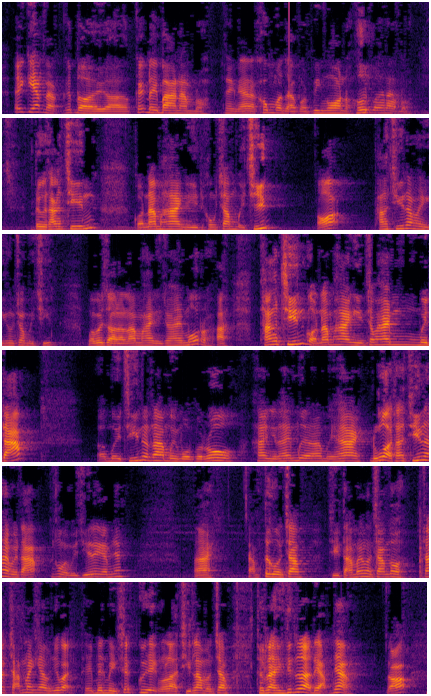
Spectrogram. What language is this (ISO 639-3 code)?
vie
